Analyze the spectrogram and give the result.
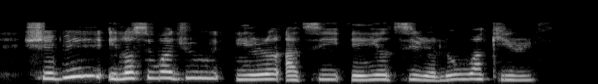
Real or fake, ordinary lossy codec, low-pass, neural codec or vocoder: fake; AAC, 32 kbps; 7.2 kHz; vocoder, 22.05 kHz, 80 mel bands, HiFi-GAN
